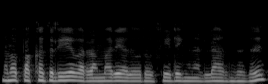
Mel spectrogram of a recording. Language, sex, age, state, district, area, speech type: Tamil, female, 45-60, Tamil Nadu, Tiruppur, urban, spontaneous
